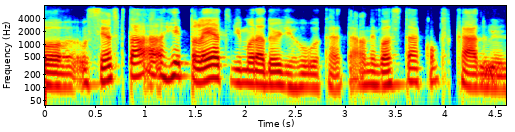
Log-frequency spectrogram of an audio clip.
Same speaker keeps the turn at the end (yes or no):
no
